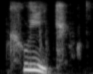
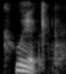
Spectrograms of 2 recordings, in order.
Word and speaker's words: clique: exclusive only the best people get in it's c-l-i-q-u-e and it's pronounced clique and their even on the news where they're supposed to be college educated they call it quick and they can't spell it right either they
